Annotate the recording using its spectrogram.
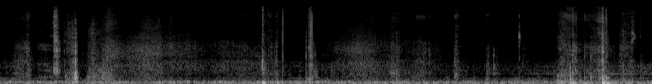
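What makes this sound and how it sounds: A rocker blade with a grey handle presses and cuts into a tray of kinetic sand, producing soft, crumbly crunches and gritty scrapes over a steady low rumble. A few sharper, brighter cuts stand out briefly above the quiet, continuous texture.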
